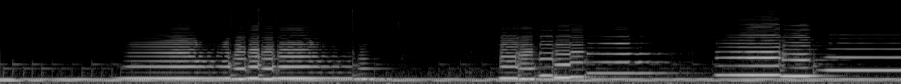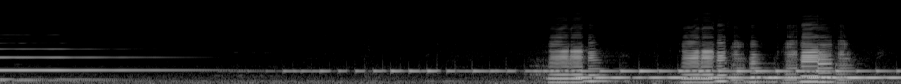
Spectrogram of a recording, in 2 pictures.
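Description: A bass clarinet and marimba duo playing contemporary classical music. It opens with long low held notes, moves into short bright phrases, and then holds one long soft note that fades. A louder, busier passage starts near the end.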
